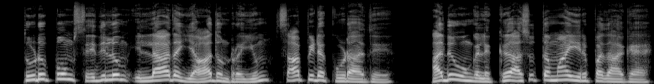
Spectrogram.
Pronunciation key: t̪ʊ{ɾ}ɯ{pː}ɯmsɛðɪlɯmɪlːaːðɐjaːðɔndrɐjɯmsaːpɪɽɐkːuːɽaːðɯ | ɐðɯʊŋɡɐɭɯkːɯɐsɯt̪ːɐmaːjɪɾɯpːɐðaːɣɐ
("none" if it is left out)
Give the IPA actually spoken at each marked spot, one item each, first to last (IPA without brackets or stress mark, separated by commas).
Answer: ɽ, pː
